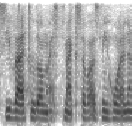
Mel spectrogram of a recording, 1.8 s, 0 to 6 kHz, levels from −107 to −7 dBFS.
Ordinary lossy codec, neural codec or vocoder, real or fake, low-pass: none; vocoder, 44.1 kHz, 128 mel bands, Pupu-Vocoder; fake; 5.4 kHz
